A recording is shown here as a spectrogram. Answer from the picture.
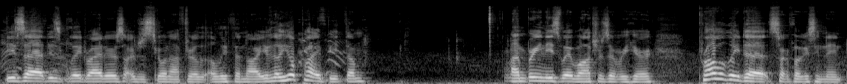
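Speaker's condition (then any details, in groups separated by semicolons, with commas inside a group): No condition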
